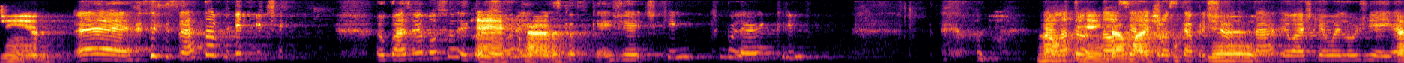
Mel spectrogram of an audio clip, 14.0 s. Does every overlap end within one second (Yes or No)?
No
